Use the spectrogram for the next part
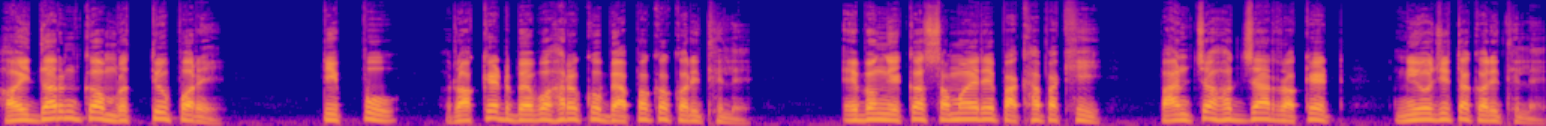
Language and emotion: Odia, neutral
